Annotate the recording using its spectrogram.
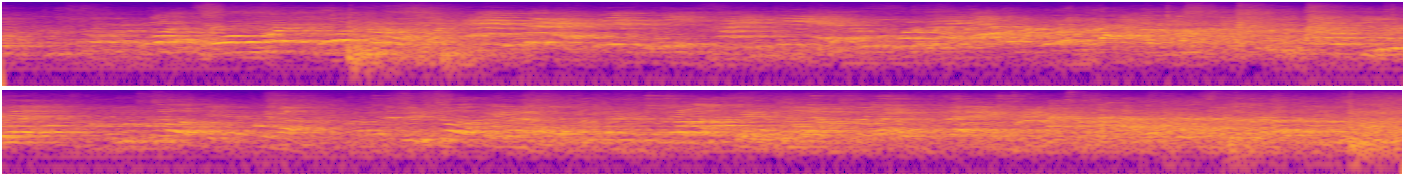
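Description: Bodies thud and slap on a wrestling mat.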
